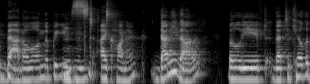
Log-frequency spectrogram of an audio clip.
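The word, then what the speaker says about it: Denneval: Danival, that's how you say it, Danival, and Duhamel differed greatly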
